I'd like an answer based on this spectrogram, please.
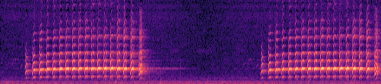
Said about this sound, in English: Pileated woodpeckers also have a loud, jungle-like, raucous, whinnying call that ricochets through the woods.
